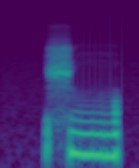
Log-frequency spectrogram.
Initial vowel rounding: rounded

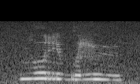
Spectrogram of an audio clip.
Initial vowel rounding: rounded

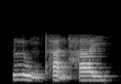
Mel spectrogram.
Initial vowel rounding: rounded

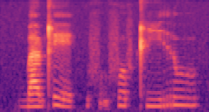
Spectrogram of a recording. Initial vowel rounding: unrounded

